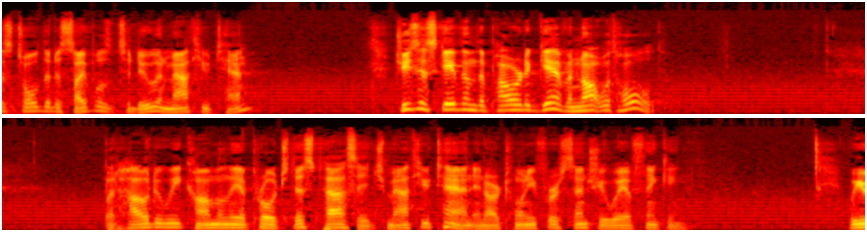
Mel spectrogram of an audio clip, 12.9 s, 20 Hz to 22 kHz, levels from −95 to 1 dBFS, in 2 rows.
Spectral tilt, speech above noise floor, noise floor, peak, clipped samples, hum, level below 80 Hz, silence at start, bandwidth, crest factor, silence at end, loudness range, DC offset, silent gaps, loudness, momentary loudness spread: -2 dB/octave; 25 dB; -55 dBFS; -6 dBFS; under 0.1%; none; -60 dBFS; 0 s; over 20 kHz; 26 dB; 0 s; 9 LU; under 0.1%; none; -29 LUFS; 15 LU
